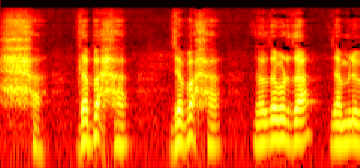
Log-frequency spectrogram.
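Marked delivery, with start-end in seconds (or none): 0.1-1.2 হা pushed from the middle of the throat, slowly; slow, throaty হা demo; throat-pressed ha. Shown as a demonstration. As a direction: squeeze হা out from the throat. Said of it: "কণ্ঠনালীর মাঝখানে চাপ দিয়ে".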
